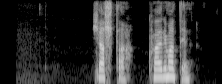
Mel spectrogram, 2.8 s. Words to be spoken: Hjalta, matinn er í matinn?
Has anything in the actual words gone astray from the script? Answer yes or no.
yes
